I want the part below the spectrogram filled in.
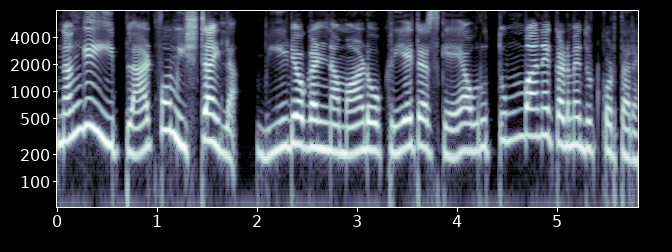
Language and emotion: Kannada, disgusted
